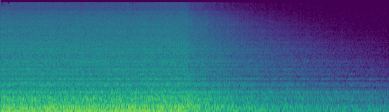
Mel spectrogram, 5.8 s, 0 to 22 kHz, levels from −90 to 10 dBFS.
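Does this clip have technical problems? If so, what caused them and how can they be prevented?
Yes. At 2.81 s there is a skip ahead: about a second of audio was discarded while later audio was already queued, so playback jumps forward with no filler. On a waveform the two sides butt together abruptly, and a spectrogram shows an unnatural vertical seam. Keeping the jitter buffer from overflowing, and trimming gradually rather than dropping whole stretches, prevents this.

From 2.91 to 3.95 s there is a jitter buffer speed-up. The receiver, holding more audio than its target, cut short pitch-period-sized pieces repeatedly, removing roughly a tenth of a second. Playback runs at 110% speed without a change in pitch. A spectrogram shows events slightly compressed in time with their frequency bands unchanged. Tuning buffer targets and smoothing network delivery prevents the backlog that triggers this.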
